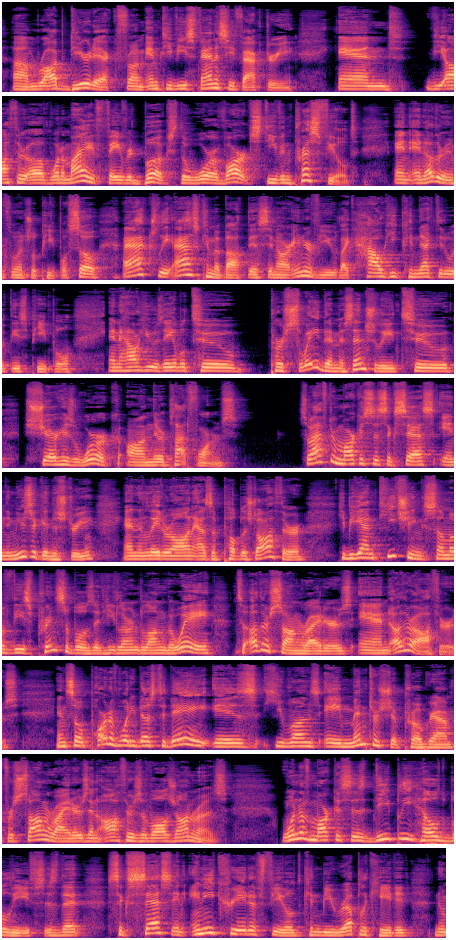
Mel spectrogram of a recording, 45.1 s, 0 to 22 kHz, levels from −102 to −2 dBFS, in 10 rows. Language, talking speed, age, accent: English, 175 wpm, 20-39, American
